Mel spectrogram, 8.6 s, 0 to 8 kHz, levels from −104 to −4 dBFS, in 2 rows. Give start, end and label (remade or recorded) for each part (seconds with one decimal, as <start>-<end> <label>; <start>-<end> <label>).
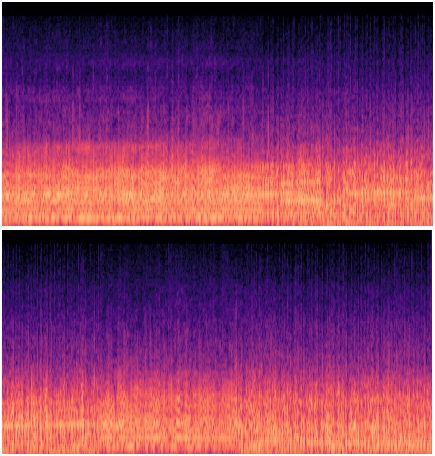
0.0-2.6 remade; 2.6-5.3 recorded; 5.3-6.7 remade; 6.7-8.6 recorded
